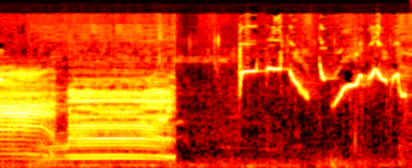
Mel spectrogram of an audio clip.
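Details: Female cows in a group on a road, calling the herd: one long harmonic moo lasting over a second, then quiet with bird chirps and whistles.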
